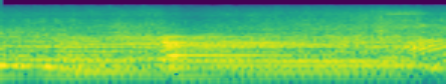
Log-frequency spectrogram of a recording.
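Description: Live folk-rock band playing between sung lines: guitar over steady, sustained chords.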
